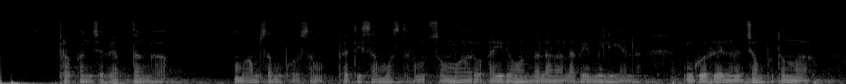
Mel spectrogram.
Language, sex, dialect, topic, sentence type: Telugu, male, Southern, agriculture, statement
